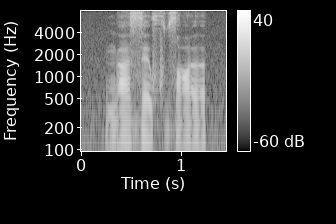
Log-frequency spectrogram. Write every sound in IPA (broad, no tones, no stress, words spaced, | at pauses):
ŋa zɛxʷ zˤɜ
